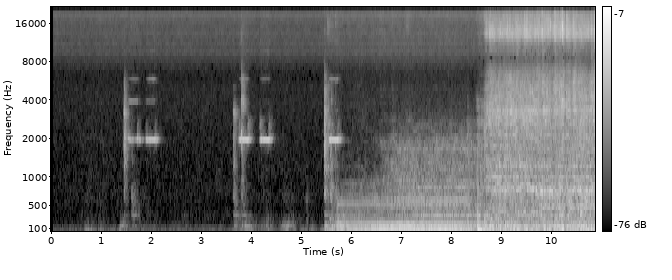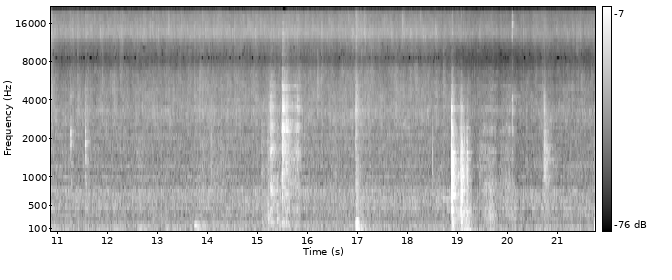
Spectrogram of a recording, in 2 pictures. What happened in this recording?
I turned on the microwave and while it was running i turned on the water and then grabbed a plate from the cupboard.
